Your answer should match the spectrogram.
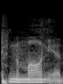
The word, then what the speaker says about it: pneumonia: PN thing ponia p p that's how it's pronounced pneumonia there's a p in front P of course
